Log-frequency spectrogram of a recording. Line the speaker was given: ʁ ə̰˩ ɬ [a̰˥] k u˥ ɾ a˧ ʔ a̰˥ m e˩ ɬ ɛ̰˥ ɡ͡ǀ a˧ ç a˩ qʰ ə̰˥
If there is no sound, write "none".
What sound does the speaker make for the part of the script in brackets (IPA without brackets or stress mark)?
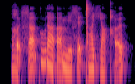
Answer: a̰˥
